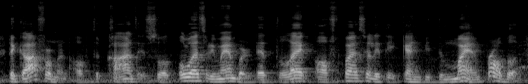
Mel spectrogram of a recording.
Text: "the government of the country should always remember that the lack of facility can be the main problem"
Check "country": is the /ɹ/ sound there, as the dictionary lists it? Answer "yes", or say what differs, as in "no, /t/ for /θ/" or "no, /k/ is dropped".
no, /ɹ/ is dropped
